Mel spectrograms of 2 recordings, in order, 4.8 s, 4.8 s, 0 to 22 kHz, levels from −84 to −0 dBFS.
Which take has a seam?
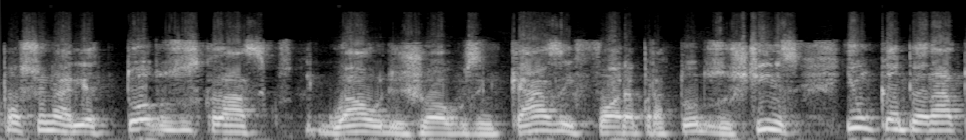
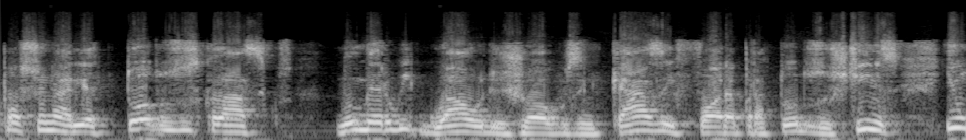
first; 1 cut; at 1.5 s

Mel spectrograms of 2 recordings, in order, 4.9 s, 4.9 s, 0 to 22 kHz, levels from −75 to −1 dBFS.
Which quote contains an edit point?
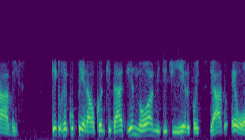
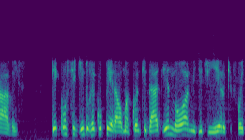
first; 3 cuts; at 1.1 s, 1.9 s, 3.8 s

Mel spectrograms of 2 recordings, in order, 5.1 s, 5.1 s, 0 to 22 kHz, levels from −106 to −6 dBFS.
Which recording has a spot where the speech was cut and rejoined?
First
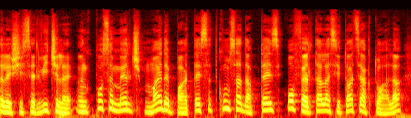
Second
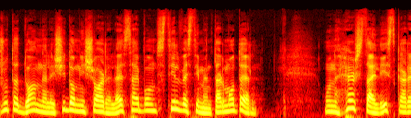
first; 2 cuts; at 1.1 s, 2.7 s

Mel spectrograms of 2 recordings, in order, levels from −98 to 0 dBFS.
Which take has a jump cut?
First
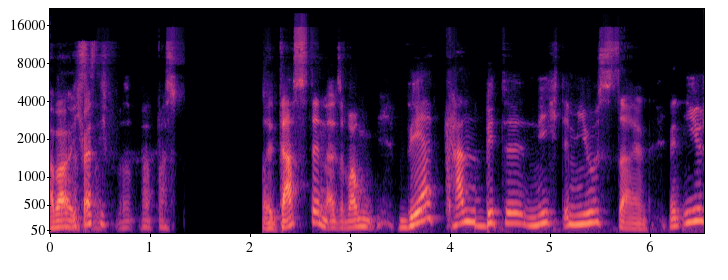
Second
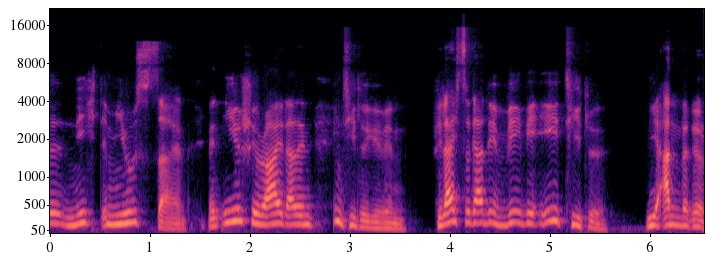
first; 1 cut; at 4.3 s

